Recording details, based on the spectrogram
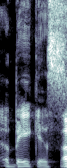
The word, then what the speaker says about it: abacus: Abiscus. – He calls it abacus.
